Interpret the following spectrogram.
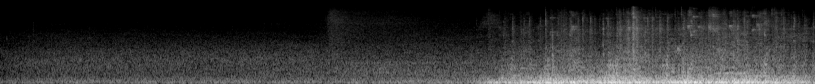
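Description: Street traffic rumble, growing slowly and then loud for the last three seconds, as of vehicles passing close by.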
